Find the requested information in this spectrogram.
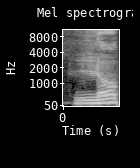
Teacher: लॉ को पार्श्विक व्यंजन कहते हैं, और पार्श्विक व्यंजन का जो अर्थ है जीव के अगल बगल का जो भाग, इसका जो उच्चारण है जीव के अगल बगल के भाग से जो उच्चारण किया जाता है लॉ का।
